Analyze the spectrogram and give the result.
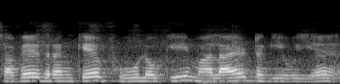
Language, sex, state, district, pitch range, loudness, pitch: Hindi, male, Rajasthan, Jaipur, 145-165 Hz, -15 LUFS, 150 Hz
